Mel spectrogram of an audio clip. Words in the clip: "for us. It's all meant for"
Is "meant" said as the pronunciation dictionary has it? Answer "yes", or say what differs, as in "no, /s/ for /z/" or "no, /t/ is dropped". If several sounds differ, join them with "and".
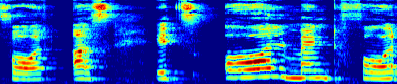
yes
